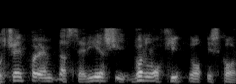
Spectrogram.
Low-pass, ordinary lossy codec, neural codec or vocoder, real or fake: 5.4 kHz; MP3, 32 kbps; codec, 24 kHz, 1.5 kbps, HILCodec; fake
